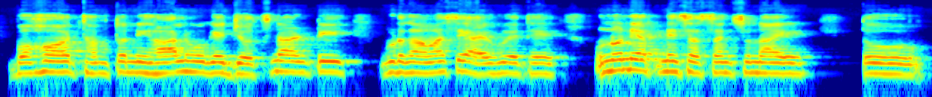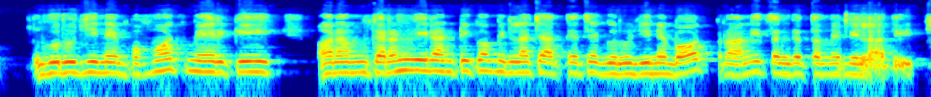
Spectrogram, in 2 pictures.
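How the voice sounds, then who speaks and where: A woman's voice: lowish voice, a little mellow. A middle-aged woman casually recounting a devotional experience, often breaking into blessings and thanks. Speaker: devotee sharing a satsang testimony.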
